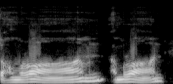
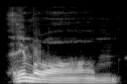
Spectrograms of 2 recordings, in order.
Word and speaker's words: Imran: the name wrong, because it's not Amran, it is Imram, which means the last letter is M, not N.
